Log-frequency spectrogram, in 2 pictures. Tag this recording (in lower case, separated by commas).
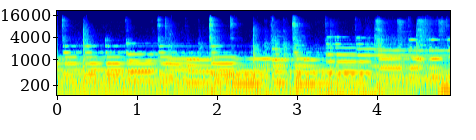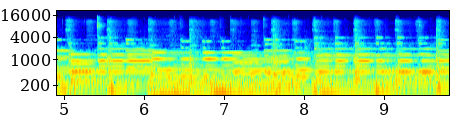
keyboard (musical), piano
